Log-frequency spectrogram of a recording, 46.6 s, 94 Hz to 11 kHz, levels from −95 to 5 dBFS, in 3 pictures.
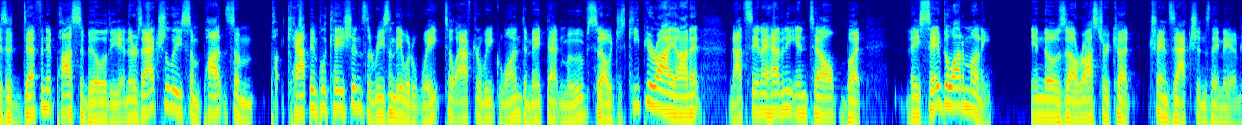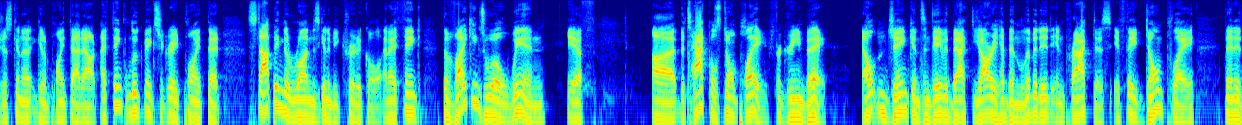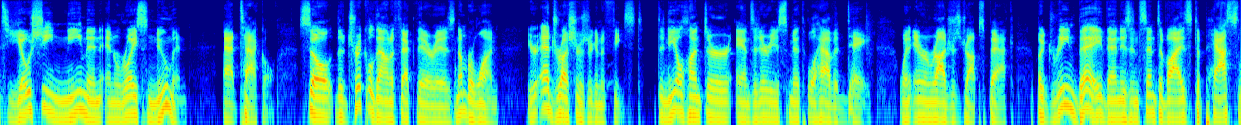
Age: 30-49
